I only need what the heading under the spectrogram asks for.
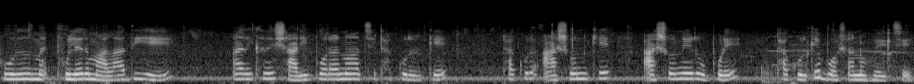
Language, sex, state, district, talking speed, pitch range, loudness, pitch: Bengali, female, Odisha, Malkangiri, 120 wpm, 220-275 Hz, -20 LUFS, 245 Hz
